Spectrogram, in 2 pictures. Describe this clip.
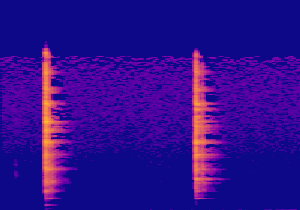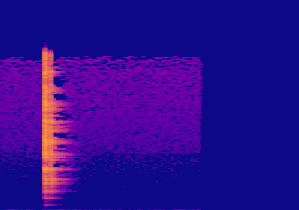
METLImpt Sai Weapon Foley Light, Strike
I recorded my Sai to get a variety of metal impacts, tones, rings, clangs and scrapes.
